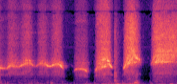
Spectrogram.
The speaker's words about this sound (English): give me a whistle here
